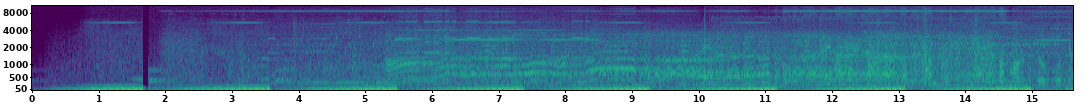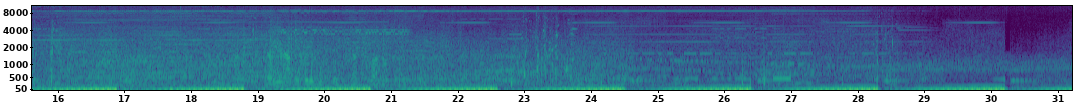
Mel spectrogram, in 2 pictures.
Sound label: Rua da Alfandega, Lisbon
